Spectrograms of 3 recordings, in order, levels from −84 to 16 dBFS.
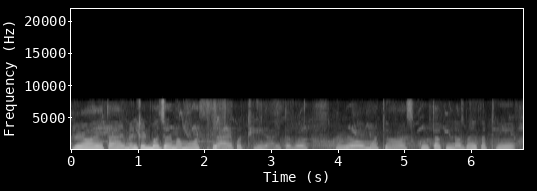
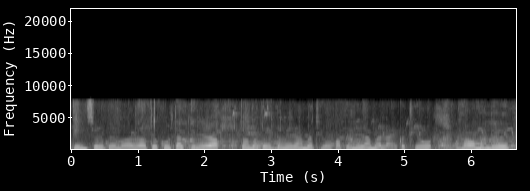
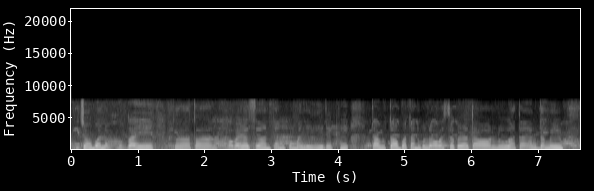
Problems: continuous background conversations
